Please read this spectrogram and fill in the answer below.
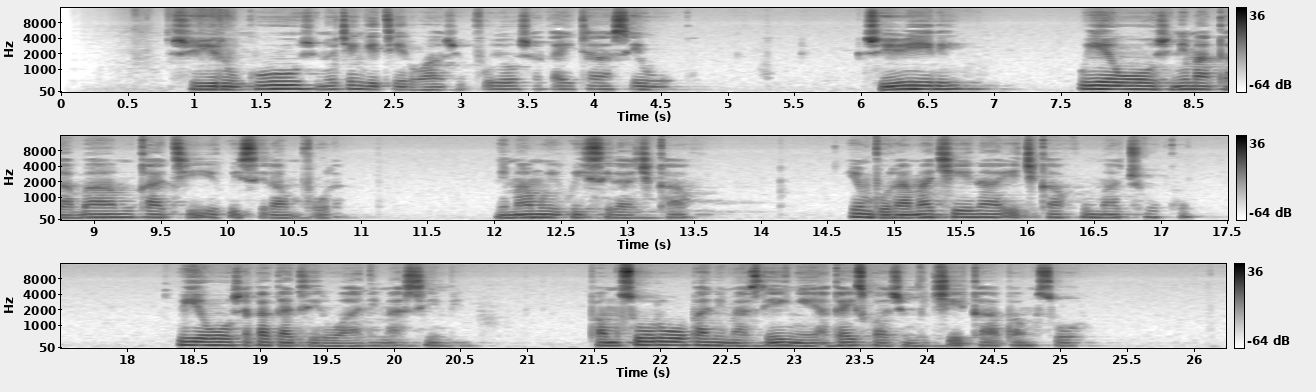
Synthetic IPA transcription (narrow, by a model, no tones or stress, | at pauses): ʐ̥iruɡʱuʐino̞t͡ʃe̞ŋɡe̞tʰe̞rwaʐip͡fujo̞ʐakaitʰase̞uːko̥ | ʐ̥iʋiri | uje̞wo̞ʐine̞maɡʱaɓamukatʰḭekuisiraɱvṵra | ne̞mamweːkuisirat͡ʃi̥kʰafu̥ | e̞ɱvuɾamat͡ʃe̞naḛt͡ʃi̥kafumat͡ʂuku | uje̞wo̞ʐakaɡʱad͡zirwane̞masime | pamuso̞ɾo̞pane̞maze̞ŋeakaiswaʐimut͡ʃe̞̰kʰa̰pa̰muso̞ːro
